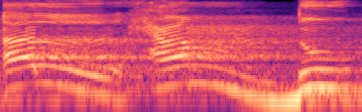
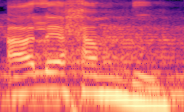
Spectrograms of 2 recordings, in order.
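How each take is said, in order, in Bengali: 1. L, H-এর সঙ্গে কোনো অতিরিক্ত স্বরধ্বনি ছাড়াই যুক্ত হয়। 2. L ধ্বনির পরে একটি অতিরিক্ত স্বরধ্বনি যোগ হয়। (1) "আবার হাতে চেপে আলহামদু" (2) "অনেকে এটা পড়ে কি পড়ে না? আলে হামদু হবে, হবেটা কি?"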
